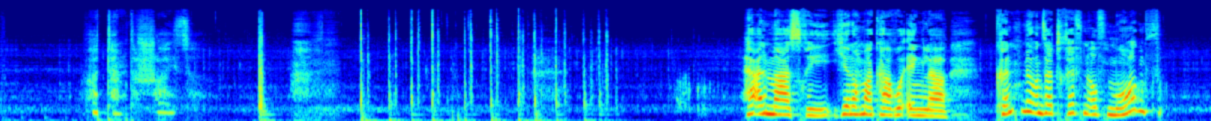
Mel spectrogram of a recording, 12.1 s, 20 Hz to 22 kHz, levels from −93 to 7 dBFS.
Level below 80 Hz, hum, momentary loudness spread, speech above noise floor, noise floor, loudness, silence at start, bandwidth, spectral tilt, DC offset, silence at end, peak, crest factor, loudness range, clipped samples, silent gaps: -54 dBFS; none; 26 LU; 42 dB; -61 dBFS; -19 LUFS; 0.9 s; 16 kHz; -4.5 dB/octave; under 0.1%; 0.5 s; -4 dBFS; 20 dB; 21 LU; under 0.1%; none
